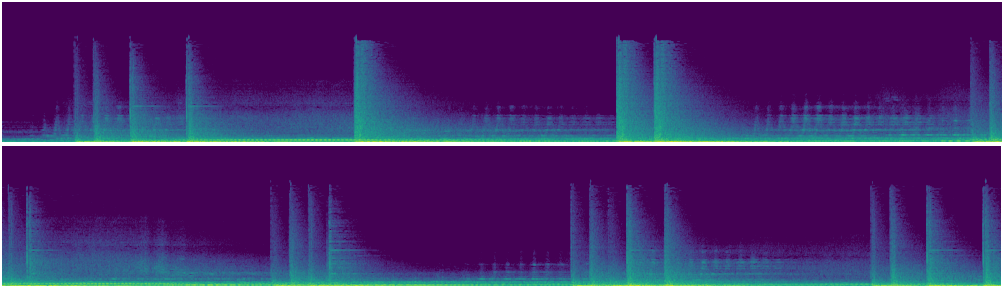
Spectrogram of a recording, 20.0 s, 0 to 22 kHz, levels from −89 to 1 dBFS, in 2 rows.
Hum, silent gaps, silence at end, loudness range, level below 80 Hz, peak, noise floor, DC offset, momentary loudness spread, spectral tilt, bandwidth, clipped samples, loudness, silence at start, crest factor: none; none; 0 s; 3 LU; -22 dBFS; 0 dBFS; -42 dBFS; under 0.1%; 16 LU; -8 dB/octave; 10.5 kHz; under 0.1%; -22 LUFS; 0 s; 18 dB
